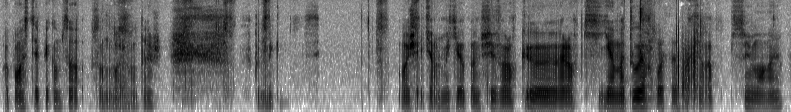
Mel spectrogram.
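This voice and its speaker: A man's voice: mid-range voice, fairly even intonation, fairly quick, creaky, long pauses, background noise. Brief: young male gamer, a bit congested, casual rambling play-by-play with "hop, bam" sound words. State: has a cold, sniffly. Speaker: gaming YouTuber. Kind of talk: casual gameplay commentary.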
